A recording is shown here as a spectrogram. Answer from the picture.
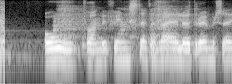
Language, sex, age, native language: Icelandic, male, 11, Icelandic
